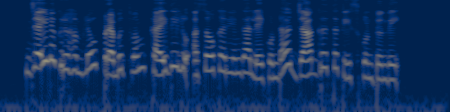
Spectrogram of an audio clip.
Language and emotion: Telugu, neutral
